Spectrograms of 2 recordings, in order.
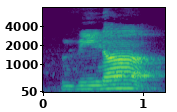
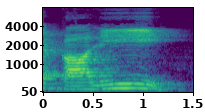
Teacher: तो इसको हमें थोड़ा खींचना पड़ता है दोस्तों क्योंकि ये दीर्घ स्वर है जबकि छोटी ई हृस्व स्वर है।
